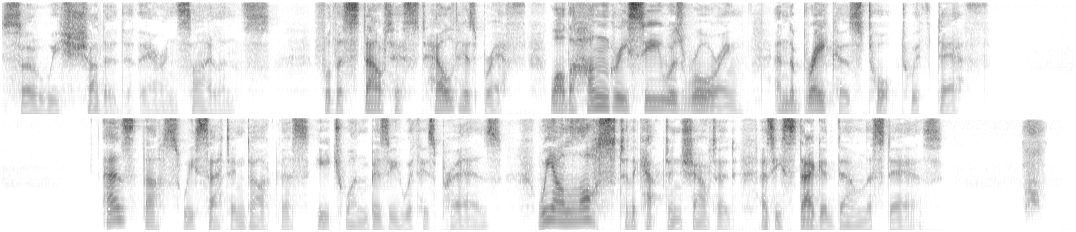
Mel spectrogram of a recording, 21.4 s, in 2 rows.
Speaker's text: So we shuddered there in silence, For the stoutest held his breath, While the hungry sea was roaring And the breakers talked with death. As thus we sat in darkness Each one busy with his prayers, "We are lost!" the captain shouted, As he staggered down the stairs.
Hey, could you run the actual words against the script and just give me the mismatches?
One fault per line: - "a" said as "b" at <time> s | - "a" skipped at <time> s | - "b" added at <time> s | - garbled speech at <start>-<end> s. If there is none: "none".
none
